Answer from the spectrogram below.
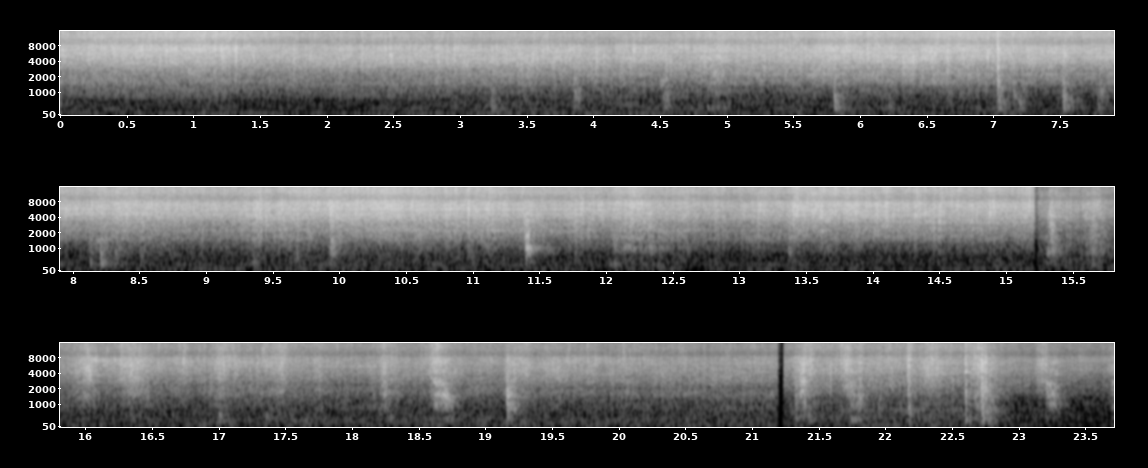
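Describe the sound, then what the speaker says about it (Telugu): Masala for egg curry frying in a pan and being stirred, a continuous close sizzle broken by scraping spoon strokes and scattered clicks, growing sparser toward the end with no voices. "మసాలా ఫ్రై అయిన తర్వాత టమాటో ముక్కలు వేసుకోవాలి."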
